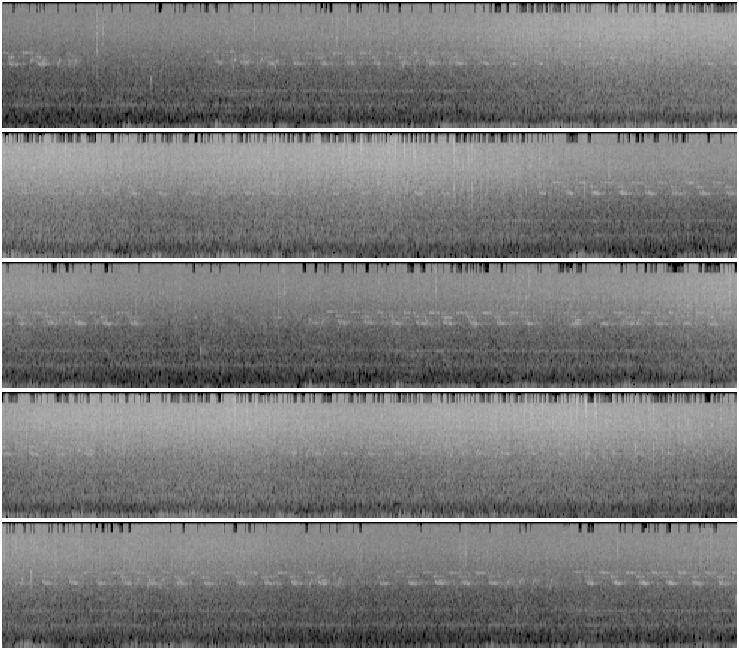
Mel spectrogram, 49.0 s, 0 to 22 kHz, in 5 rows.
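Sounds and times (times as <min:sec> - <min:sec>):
wind gusting across microphone: 0:02.6 - 0:21.3, 0:23.5 - 0:49.0.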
